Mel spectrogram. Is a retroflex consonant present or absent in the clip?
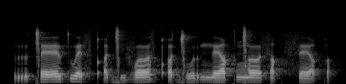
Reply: absent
